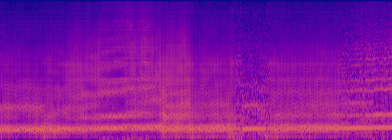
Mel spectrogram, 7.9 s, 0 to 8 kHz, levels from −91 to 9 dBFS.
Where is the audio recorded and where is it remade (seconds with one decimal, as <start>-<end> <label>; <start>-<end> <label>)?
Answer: 0.0-4.7 remade; 4.7-5.4 recorded; 5.4-6.8 remade; 6.8-7.9 recorded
